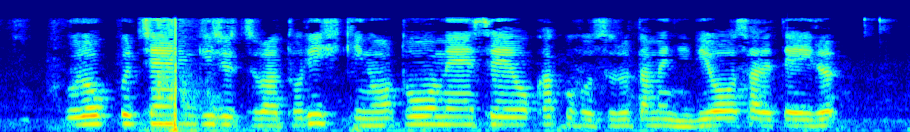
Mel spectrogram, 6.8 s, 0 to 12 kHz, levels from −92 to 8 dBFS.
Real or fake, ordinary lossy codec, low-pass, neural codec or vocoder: real; AAC, 32 kbps; 7.2 kHz; none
